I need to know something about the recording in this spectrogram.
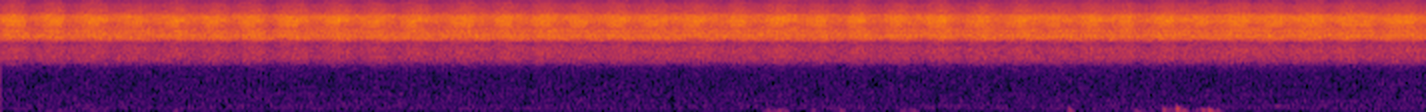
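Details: High, sizzling insect chorus of crickets over a bay on Korčula, Croatia, steadily pulsing, with a few faint low knocks toward the end.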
